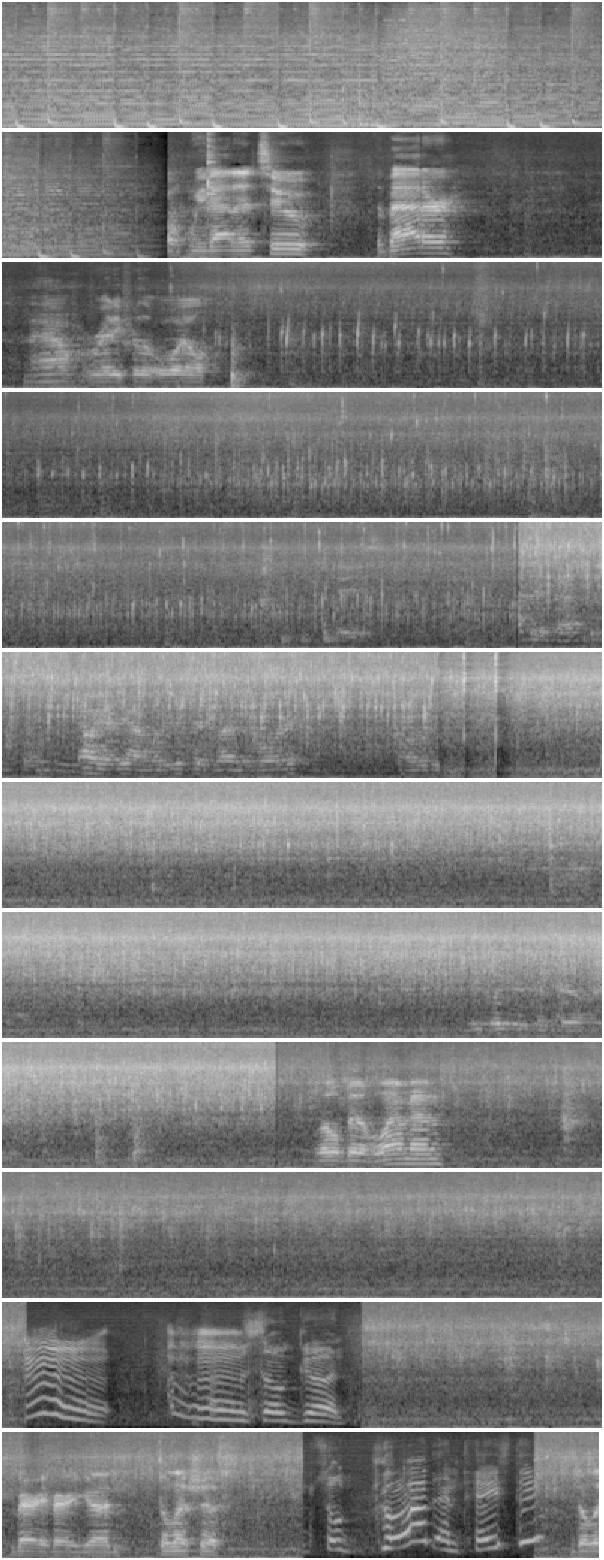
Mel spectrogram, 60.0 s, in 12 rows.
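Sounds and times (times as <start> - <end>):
fish deep-frying in oil: 11.5 - 50.2, 53.0 - 57.5, 59.4 - 59.9.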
